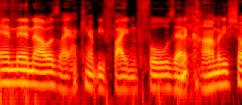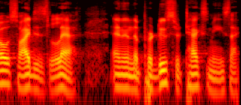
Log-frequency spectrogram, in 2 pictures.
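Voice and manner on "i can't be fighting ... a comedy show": ordinary delivery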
